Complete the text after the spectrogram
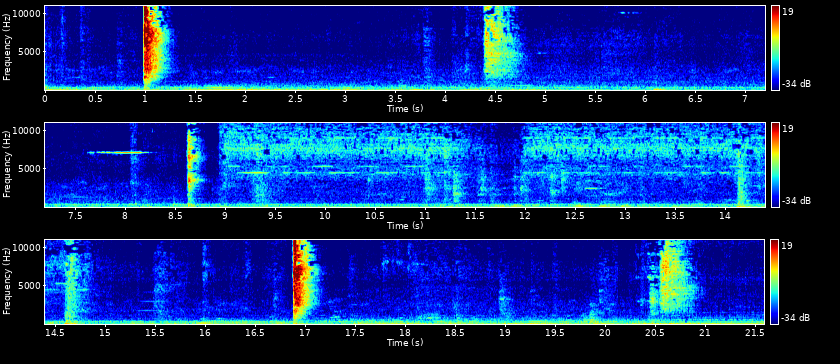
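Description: Loose fittings inside a bus rattle and knock now and then.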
